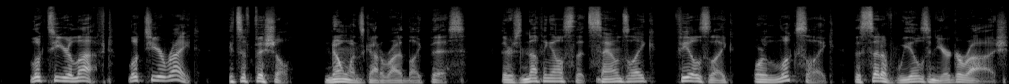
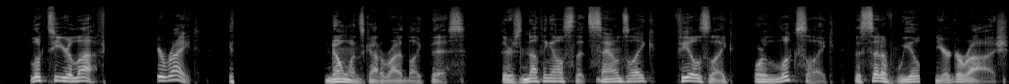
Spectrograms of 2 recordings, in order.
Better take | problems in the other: first | audio cutting out; at 1 s for 0.5 s, at 2.5 s for 0.5 s and at 9 s

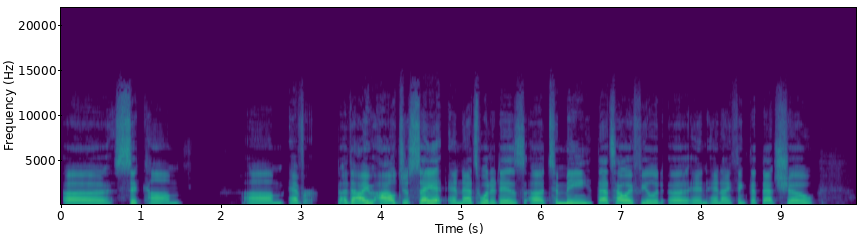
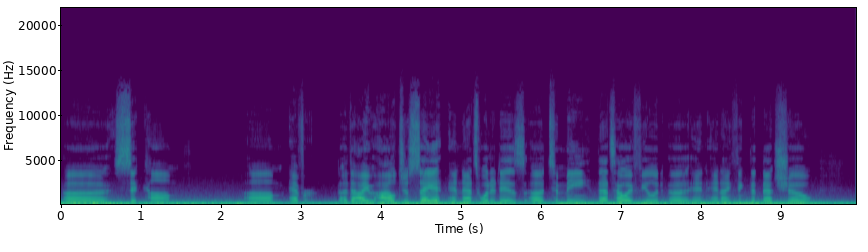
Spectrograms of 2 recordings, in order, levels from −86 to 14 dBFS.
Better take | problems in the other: first | low rumble; noticeable; throughout; 15 dB below the speech

